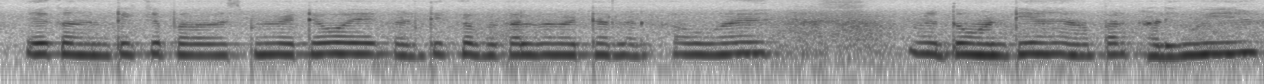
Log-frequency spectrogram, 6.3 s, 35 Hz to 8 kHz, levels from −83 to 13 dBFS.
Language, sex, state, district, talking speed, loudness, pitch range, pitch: Hindi, female, Bihar, Madhepura, 225 wpm, -14 LUFS, 230-245 Hz, 240 Hz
